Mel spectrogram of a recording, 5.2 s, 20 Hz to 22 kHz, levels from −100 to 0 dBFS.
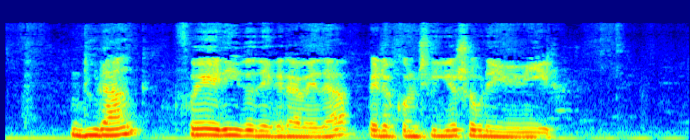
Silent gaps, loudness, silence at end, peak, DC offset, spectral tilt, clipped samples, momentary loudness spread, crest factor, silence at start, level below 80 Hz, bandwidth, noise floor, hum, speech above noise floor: none; -21 LUFS; 0.35 s; -6 dBFS; under 0.1%; -7 dB/octave; under 0.1%; 9 LU; 16 dB; 0.05 s; -46 dBFS; 11.5 kHz; -48 dBFS; none; 28 dB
